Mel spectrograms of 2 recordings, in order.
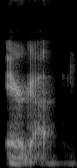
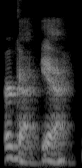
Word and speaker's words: ergot: LSD, or lysergic acid diethylamide, was synthesized by Swiss chemist Albert Hofmann in 1938 from lysergic acid derived by processing ergot. It's ergot. Ergot? – How do you spell it? – E-R-G-O-T. – Ergot, yeah.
